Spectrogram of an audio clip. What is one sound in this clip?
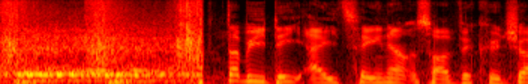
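A young man speaks cheerfully into a microphone up close.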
